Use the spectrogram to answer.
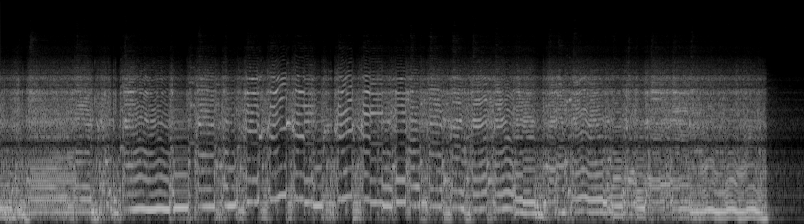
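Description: Electric guitar played on the neck pickup through heavy distortion. It plays a continuous melodic line of sustained, wavering notes with no voices, then cuts off abruptly just before the end.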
